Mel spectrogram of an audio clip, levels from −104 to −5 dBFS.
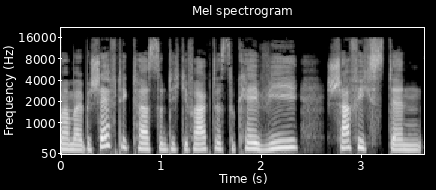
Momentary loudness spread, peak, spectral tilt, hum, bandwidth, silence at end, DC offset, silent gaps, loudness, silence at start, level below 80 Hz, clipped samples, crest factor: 6 LU; -2 dBFS; -4.5 dB/octave; none; 15.5 kHz; 0.05 s; under 0.1%; 3.22-3.26 s; -20 LUFS; 0 s; -64 dBFS; under 0.1%; 18 dB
